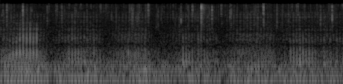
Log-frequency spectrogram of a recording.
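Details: Short stretch of a domestic cat's low vibrating purr, throbbing in quick breath cycles, with crackling firewood pops sounding over it.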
